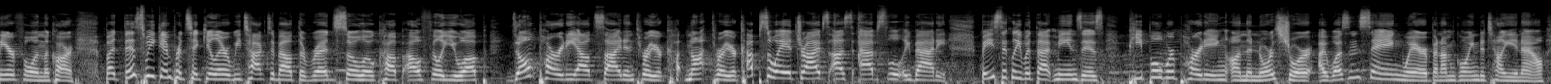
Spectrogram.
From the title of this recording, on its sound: Steel City Talk at Steel Shaker at the Coraopolis Community Fall Fest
